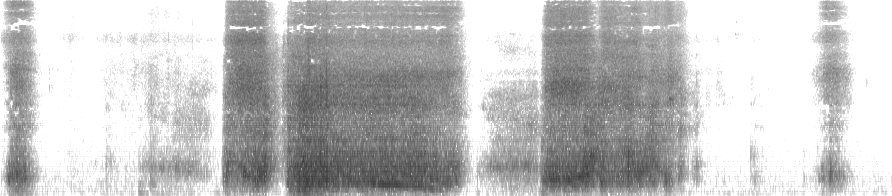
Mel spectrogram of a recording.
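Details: Sneezing deliberately induced by someone with a cold: sniffing inhalations followed by forceful bursts of expelled air, several sneezes in a row.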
